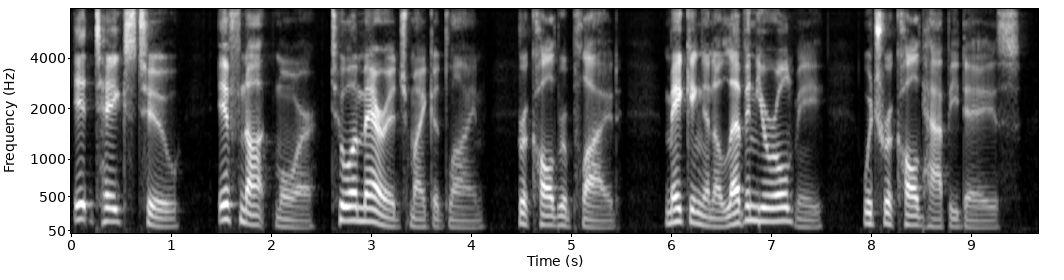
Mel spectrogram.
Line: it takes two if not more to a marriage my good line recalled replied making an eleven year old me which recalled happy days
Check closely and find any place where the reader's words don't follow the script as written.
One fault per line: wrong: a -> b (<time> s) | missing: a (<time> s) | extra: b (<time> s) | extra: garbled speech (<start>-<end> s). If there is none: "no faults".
no faults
